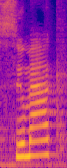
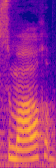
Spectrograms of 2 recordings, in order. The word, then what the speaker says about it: sumac: We also have 2 packs of sumac. In Farsi we pronounce it sumac, but I know in America they call it sumac.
